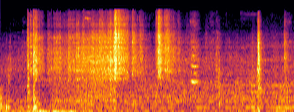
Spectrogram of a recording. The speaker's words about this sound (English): Otherwise, the cars are dark, just a few blue lights and exit signs to guide the way. Moving between the darkened rail cars, we eventually wind up in the train's viewing car.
